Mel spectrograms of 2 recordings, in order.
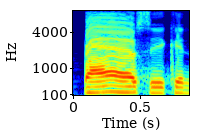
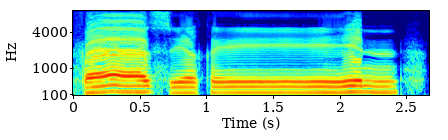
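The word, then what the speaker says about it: فاسقين: Hati-hati dalam melafalkan fa, harus ada nafas yang dikeluarkan karena dia sifatnya sama, jaroyanun nafas. Jangan pasikin dengan p gitu ya. Banyak yang mungkin ada yang membacanya dengan pa gitu ya, dengan p, ya, harusnya tidak dibaca dengan p.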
